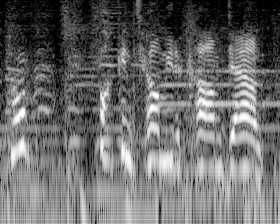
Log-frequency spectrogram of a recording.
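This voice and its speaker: A man playing a panicked, desperate grown son in a horror film, in an echoey clip under loud music. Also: very high-pitched, animated, moderate pace. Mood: angry.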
